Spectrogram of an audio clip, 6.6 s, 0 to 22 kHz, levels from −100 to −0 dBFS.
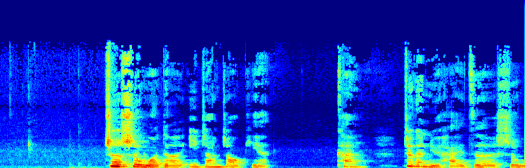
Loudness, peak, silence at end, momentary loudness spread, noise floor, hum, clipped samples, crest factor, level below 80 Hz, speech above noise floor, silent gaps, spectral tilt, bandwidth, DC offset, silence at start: -19 LUFS; 0 dBFS; 0 s; 19 LU; -74 dBFS; none; under 0.1%; 20 dB; -68 dBFS; 56 dB; none; -4.5 dB/octave; 16 kHz; under 0.1%; 1.35 s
